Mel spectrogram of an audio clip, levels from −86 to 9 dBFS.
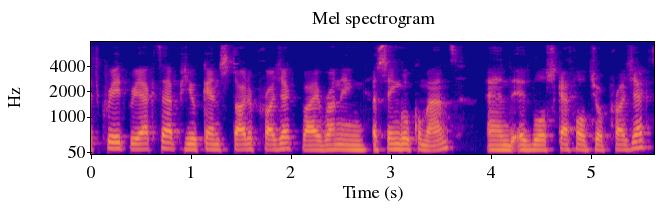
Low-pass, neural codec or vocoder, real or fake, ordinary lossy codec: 7.2 kHz; none; real; MP3, 64 kbps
